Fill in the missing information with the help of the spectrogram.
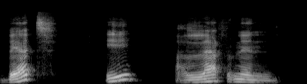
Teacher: estaríamos usando una e no redonda con un sonido corto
